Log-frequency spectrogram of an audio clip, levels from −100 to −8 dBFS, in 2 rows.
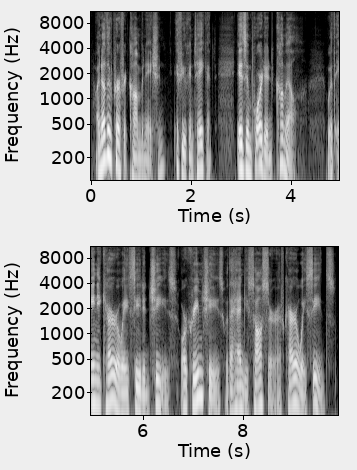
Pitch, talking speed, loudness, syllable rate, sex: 115 Hz, 155 wpm, -22 LUFS, 5.4 syllables/s, male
